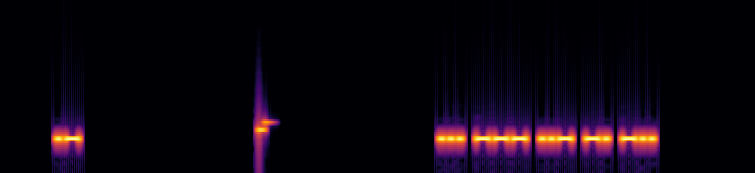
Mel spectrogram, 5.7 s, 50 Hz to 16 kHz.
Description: Morse code, heard as a keyed tone, about 36 wpm, 700 Hz. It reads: A SOUND
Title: Top 100 Words 35wpm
